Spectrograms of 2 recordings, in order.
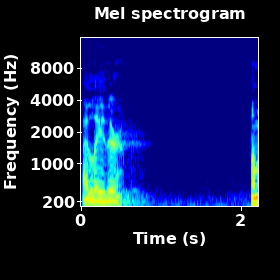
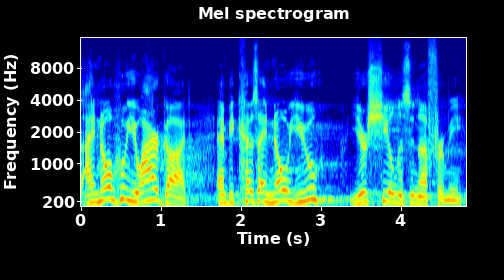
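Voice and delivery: David pouring out his heart to God, pitched high; David imitation; 7 semitones higher than usual. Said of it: "May I do my best David imitation?".

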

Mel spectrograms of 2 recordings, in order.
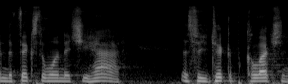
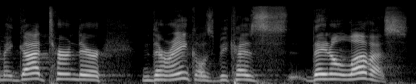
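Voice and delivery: raised, louder sermon voice; higher, driving pulpit delivery; forceful preaching; 4 semitones higher, 7 dB louder than usual. Real, not acted. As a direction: preach it emphatically to the congregation.

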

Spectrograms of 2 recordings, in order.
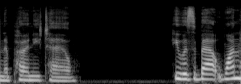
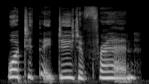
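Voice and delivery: fearful; 7 semitones higher than usual. Acted. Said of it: "Reem thought fearfully".

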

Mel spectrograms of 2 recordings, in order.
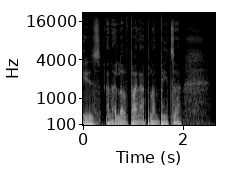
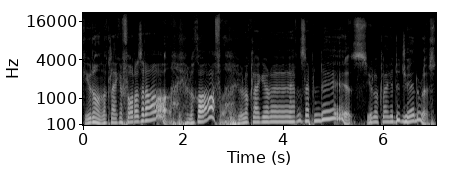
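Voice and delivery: high, appalled critic voice; high mock insult; 8 semitones higher than usual. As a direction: act appalled, pitch up. People insulting him.

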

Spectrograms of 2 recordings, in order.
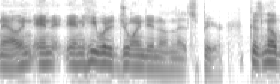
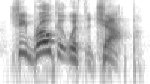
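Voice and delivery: ordinary delivery

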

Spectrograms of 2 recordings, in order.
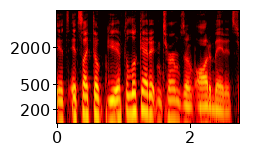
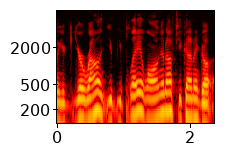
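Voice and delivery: usual speaking voice

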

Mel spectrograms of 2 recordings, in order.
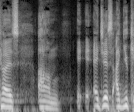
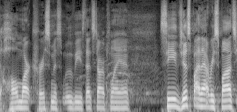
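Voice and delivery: usual speaking voice

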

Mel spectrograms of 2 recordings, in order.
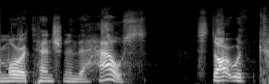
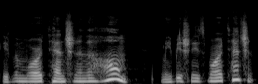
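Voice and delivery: usual speaking voice

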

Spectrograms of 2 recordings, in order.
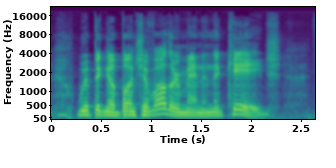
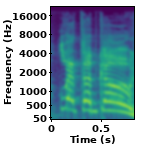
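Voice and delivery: high heroic yell. Acted. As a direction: burst out and command. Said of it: "she yelled".

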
